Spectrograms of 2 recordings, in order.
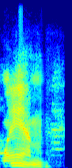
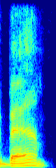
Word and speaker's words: Bam: I thought your first name Daniel. was Wham. It's actually Bam.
